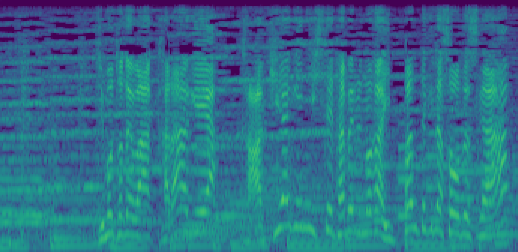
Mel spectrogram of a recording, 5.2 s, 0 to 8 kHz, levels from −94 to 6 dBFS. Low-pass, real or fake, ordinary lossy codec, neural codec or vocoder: 7.2 kHz; real; none; none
